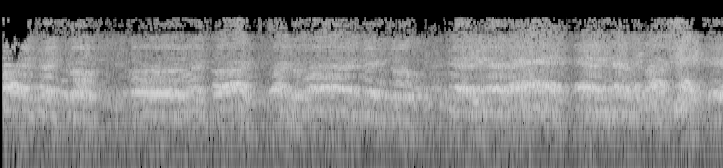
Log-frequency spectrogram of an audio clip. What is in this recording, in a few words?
Wanderers Scalf Football Chants (Soccer Song); Wolves; wolverhampton wanderers; fanchants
